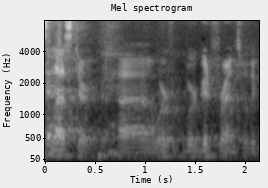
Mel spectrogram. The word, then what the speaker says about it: Leicester: It's Leicester.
